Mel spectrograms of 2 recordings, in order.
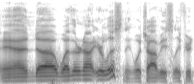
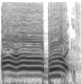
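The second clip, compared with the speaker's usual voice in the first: very loud, very high sudden burst; 14 semitones higher, 15 dB louder than usual. Showing how the mic meter reacts to a louder voice: raised voice. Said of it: "can't raise my voice".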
